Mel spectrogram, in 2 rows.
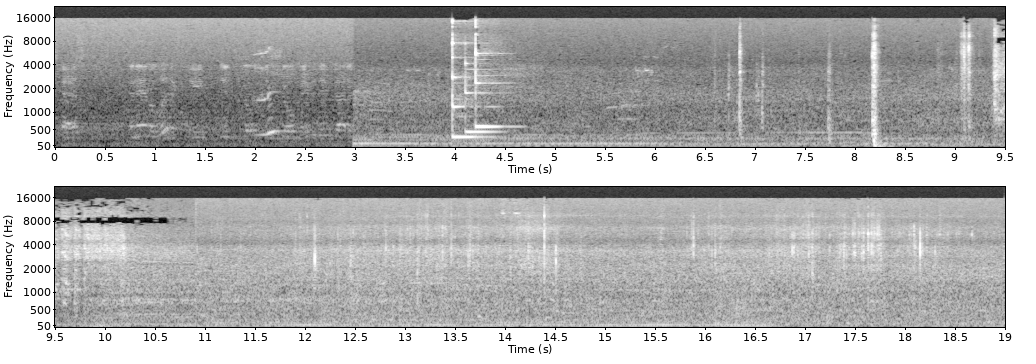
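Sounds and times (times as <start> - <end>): three-note electronic chime: 4.0 - 4.8.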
